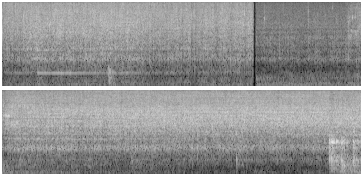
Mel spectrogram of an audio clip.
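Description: Onion, garlic and pepper frying in a pot for saltfish give a loud, continuous close sizzle. It drops away briefly near the middle, then returns just as strong.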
